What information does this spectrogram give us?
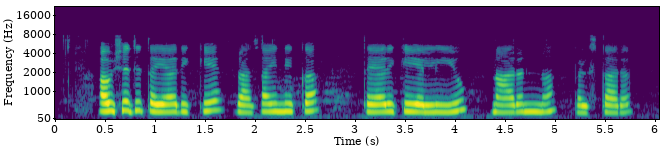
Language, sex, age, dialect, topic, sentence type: Kannada, female, 25-30, Dharwad Kannada, agriculture, statement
